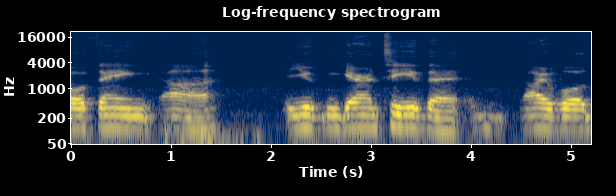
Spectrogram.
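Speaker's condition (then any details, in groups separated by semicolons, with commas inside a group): ALS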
